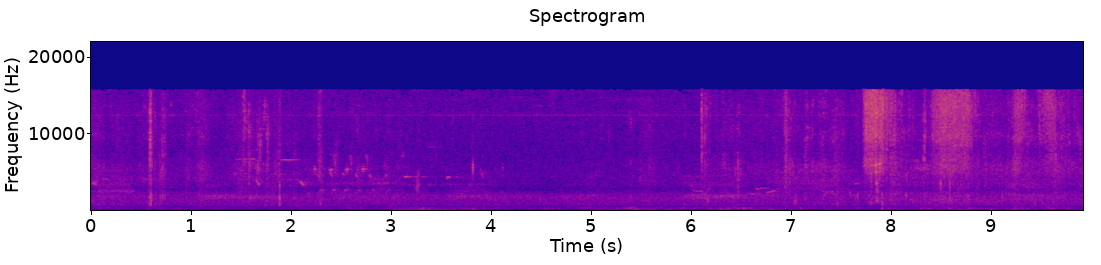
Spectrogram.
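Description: Dry grass rustles and crackles underfoot.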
